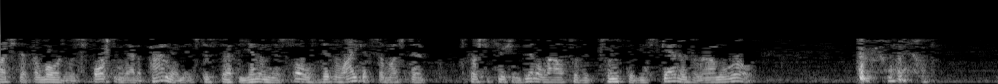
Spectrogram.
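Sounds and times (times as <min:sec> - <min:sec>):
speech: 0:00.0 - 0:07.7, 0:08.6 - 0:09.4
person coughing: 0:08.6 - 0:09.5.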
